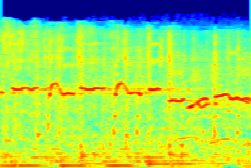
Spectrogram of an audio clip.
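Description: A person whistles a thin, wavering tune with little pitch swoops, fairly steady throughout, over a low, constant hum in the background.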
